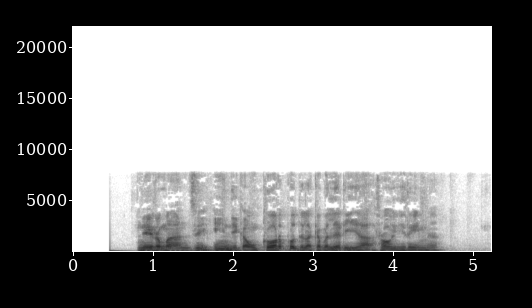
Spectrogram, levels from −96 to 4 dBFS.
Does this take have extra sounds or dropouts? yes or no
no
